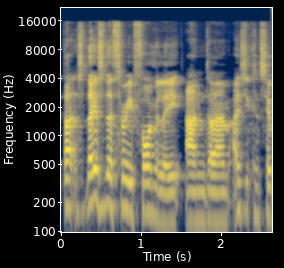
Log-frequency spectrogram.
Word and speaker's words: formulae: looking by the way when i say formulae and i'm pronouncing it a bit weird that's just the plural of formula so we say one formula or two formulae and it's felt like that okay so we're gonna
